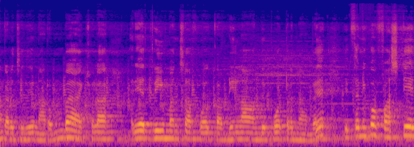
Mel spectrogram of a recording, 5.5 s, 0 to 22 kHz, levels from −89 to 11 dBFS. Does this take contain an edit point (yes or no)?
yes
